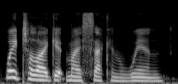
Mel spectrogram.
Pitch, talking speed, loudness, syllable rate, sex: 190 Hz, 235 wpm, -17 LUFS, 4.8 syllables/s, female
